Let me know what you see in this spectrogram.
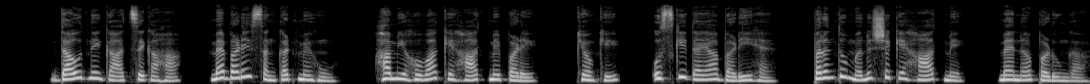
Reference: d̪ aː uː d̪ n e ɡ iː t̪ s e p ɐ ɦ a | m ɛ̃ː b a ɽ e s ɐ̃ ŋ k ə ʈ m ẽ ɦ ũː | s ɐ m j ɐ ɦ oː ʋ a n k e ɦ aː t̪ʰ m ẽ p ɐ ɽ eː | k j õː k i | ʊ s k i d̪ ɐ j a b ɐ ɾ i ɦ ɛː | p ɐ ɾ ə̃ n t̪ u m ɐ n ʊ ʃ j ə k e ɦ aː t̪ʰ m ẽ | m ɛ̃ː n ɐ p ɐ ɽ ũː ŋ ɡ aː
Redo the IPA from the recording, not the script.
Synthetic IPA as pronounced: d̪ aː uː d̪ n e ɡ aː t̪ s e k ɐ ɦ a | m ɛ̃ː b ɐ ɽ e s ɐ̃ ŋ k ə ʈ m ẽ ɦ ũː | h ɐ m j ɐ ɦ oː ʋ a k e ɦ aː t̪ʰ m ẽ p ɐ ɽ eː | k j õː k i | ʊ s k i d̪ ɐ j a b ɐ ɽ i ɦ ɛː | p ɐ ɾ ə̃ n t̪ u m ɐ n ʊ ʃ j ə k e ɦ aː t̪ʰ m ẽ | m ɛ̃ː n ɐ p ɐ ɽ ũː ŋ ɡ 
